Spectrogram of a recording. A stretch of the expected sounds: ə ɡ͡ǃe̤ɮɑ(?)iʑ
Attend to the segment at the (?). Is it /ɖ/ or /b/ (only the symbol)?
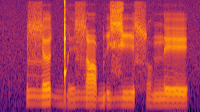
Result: b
